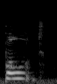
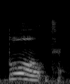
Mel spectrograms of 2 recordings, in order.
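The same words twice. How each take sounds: First: "Bolt" said loud and higher, with a crisp final t; emphatic correction. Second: Said in the usual way. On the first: Shown as a demonstration. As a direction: punch "Bolt" loudly to clear up the word. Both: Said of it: "Not butthole".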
